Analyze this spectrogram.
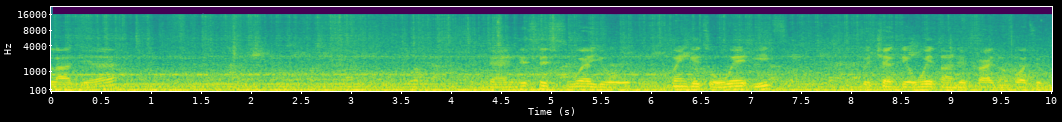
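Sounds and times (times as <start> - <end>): refrigerator and ventilation hum: 0.0 - 10.0.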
